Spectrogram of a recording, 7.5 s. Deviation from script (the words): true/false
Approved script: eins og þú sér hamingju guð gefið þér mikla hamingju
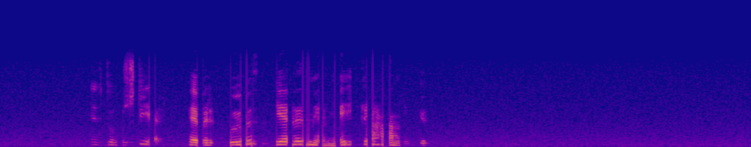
true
